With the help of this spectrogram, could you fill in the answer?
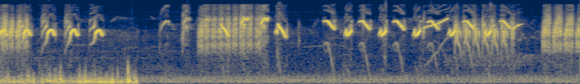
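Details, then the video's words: Lively cinereous tit calling used as a trapping lure for other birds. Rapid series of sharp, high, hooked whistled notes, broken by bursts of harsh scratchy chatter, with a faint low rumble at the start. "suara pikat Burung gelatik batu gacor dan cocok juga buat pancingan gelatik batu yg susah bunyi"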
